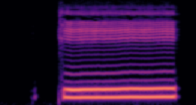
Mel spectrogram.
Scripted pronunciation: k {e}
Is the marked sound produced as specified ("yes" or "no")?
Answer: no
